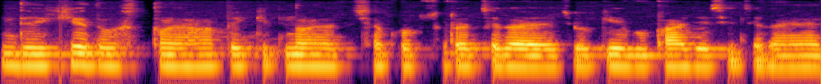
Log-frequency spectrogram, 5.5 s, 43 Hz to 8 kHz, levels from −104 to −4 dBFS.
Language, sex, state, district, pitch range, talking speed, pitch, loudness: Hindi, male, Uttar Pradesh, Hamirpur, 130-135 Hz, 155 wpm, 130 Hz, -18 LUFS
